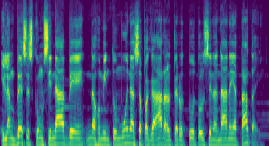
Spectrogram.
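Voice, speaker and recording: A man's voice: fairly high pitch, fairly even intonation, moderate pace, soft background music. A man working as a radio storyteller, narrating a listener's letter in the first person in a dramatic style.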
